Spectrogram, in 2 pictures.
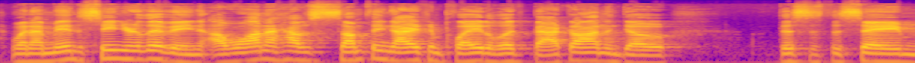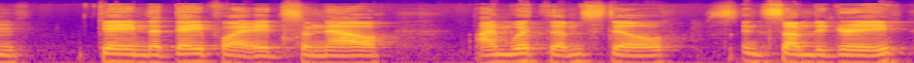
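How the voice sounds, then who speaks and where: A man's voice: medium pitch, level tone, measured pace, bright, forceful tone. A man chatting casually as a podcast host, joking around and swearing freely. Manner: profane, joking. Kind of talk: casual chat.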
